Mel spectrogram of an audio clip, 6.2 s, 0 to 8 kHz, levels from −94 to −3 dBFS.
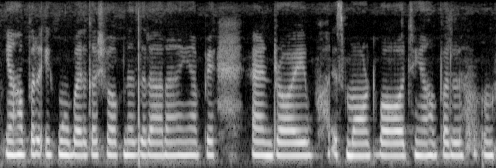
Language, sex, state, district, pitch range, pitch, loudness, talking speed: Hindi, female, Bihar, West Champaran, 230-240 Hz, 235 Hz, -15 LUFS, 205 wpm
